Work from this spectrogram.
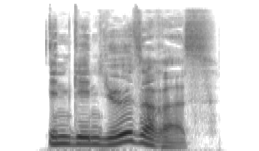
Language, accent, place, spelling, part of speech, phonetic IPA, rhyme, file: German, Germany, Berlin, ingeniöseres, adjective, [ɪnɡeˈni̯øːzəʁəs], -øːzəʁəs, De-ingeniöseres.ogg
- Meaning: strong/mixed nominative/accusative neuter singular comparative degree of ingeniös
